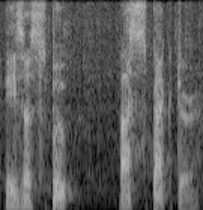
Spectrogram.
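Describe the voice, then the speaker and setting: A man playing an exasperated, stern police chief with a gruff, husky voice in a comedic noir audio drama. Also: low-pitched, lively intonation, a little slow, heavily acted. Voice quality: gravelly, husky.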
